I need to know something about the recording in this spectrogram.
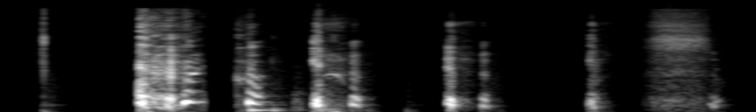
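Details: Cough from a person who says they are sick and have been coughing a lot today.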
